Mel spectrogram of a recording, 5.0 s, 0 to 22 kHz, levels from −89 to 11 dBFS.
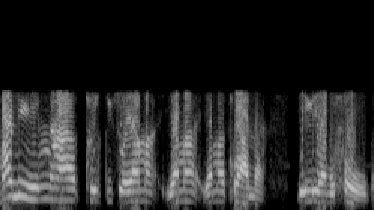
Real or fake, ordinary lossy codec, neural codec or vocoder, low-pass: real; none; none; 3.6 kHz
